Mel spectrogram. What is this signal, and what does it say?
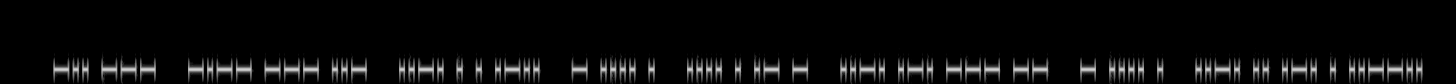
Morse code, heard as a keyed tone, about 25 wpm, 700 Hz. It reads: DO YOU FEEL THE HEAT FROM THE FIRE?
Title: Sentences from Top 1000 Words - Review Part 3 - 25wpm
